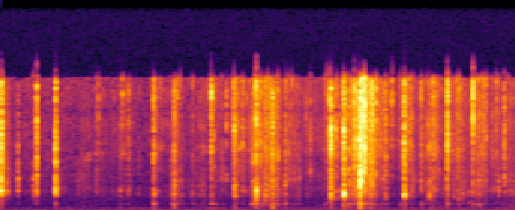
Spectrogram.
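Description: A metal blade scrapes the edge of a solid white soap bar held upright, and crumbly shavings pile up below. The result is a quick run of about fourteen crisp, bright crackling scrapes with soft crumbly crunches and very little low end.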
